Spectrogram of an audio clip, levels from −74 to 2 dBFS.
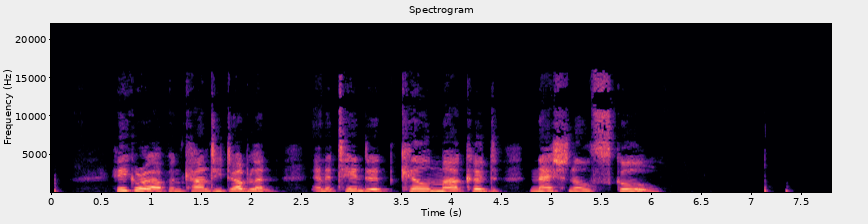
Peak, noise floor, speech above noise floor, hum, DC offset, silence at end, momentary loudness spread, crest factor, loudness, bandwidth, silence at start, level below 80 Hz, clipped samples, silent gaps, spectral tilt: -2 dBFS; -77 dBFS; 59 dB; none; under 0.1%; 0.65 s; 12 LU; 18 dB; -17 LUFS; 16 kHz; 0.05 s; -66 dBFS; under 0.1%; none; -3 dB/octave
